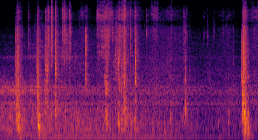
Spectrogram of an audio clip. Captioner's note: opening and closing car door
